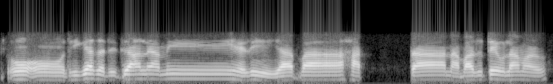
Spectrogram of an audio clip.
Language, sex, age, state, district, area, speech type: Assamese, male, 18-30, Assam, Dhemaji, urban, conversation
